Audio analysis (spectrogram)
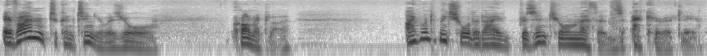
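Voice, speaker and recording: An actor playing an earnest, easily indignant Victorian gentleman and loyal chronicler, formal and reproving, with a British accent in a radio drama. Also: fairly low pitch, huge pitch swings, normal speed, breathy edge, exaggerated voice.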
